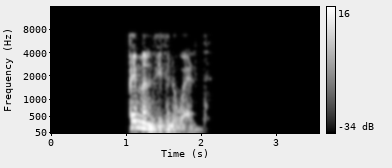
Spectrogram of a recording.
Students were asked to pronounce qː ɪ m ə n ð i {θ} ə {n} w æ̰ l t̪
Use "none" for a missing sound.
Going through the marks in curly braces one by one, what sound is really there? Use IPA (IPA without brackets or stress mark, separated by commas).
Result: θ, n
